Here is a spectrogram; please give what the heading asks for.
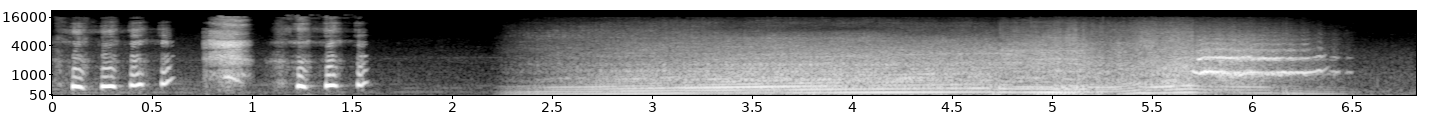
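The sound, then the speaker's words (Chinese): A sports car engine revs hard in a loud, sustained roar that climbs in pitch for about four seconds before cutting off. A few short, separate bursts of sound come before it. “这个时代还有这种鬼火少年啊，油门踩得要炸天，不知道差点把我耳朵震聋了呀，讨厌死了。不要以为开了一辆高级跑车就出来嘚瑟”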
